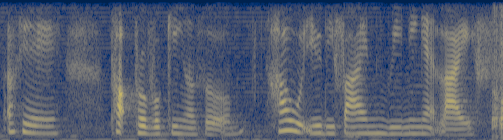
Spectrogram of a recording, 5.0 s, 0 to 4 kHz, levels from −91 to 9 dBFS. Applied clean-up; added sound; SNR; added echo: none; Telephone; 16 dB; none.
